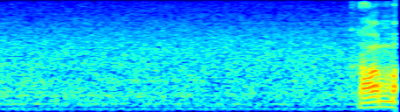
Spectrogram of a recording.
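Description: A pause in a man's speech at a microphone, holding only a low steady hiss of room noise; his voice comes back near the end.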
